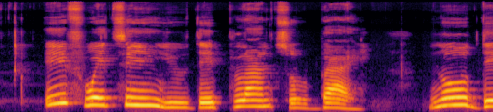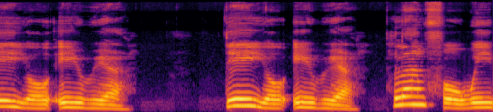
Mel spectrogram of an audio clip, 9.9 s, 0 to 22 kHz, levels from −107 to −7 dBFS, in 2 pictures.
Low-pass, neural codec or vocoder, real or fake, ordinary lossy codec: none; none; real; none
